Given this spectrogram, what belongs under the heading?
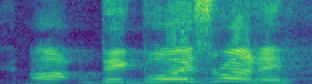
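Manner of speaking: loud, high-pitched yell; onlooker's shout. Retold or imitated. Bystander yelling as the big kid runs, loud shout. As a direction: holler it out as a mocking onlooker.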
